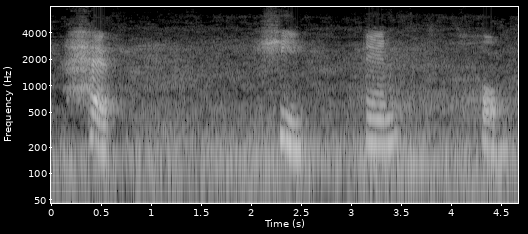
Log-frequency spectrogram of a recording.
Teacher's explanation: Her sound is called glottal fricative, which means the sound is made with the motion of your vocal cords, but it's not voice. Fricative are sounds which are made by bringing two parts of your mouth or throat very close together and pushing the air through them.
